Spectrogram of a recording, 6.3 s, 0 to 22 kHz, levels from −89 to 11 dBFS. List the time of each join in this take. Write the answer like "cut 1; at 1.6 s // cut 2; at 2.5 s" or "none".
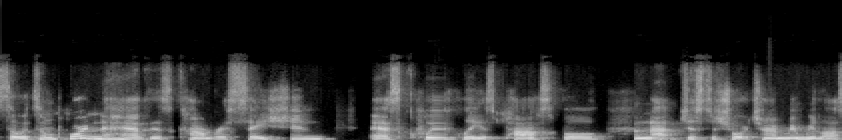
cut 1; at 2.6 s // cut 2; at 4.7 s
